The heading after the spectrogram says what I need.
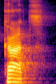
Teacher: Luego la A de cat está un poquito demasiado lejos. Luego la A de cat, vemos que de hecho está más cerca de la E que de la A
